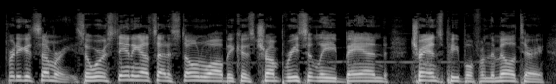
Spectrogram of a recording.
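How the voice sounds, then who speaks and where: A man asking passersby questions on a city street. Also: on the high side. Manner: brisk questioning. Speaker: street interviewer. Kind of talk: vox pop street interview.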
